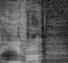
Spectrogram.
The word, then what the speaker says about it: Heva: and so her name in the Latin text is, I believe it would be pronounced Heva.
